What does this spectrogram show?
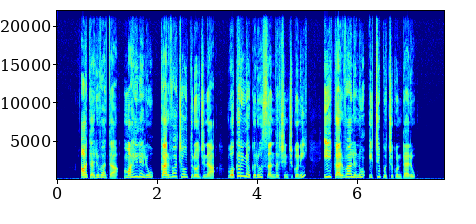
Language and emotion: Telugu, neutral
